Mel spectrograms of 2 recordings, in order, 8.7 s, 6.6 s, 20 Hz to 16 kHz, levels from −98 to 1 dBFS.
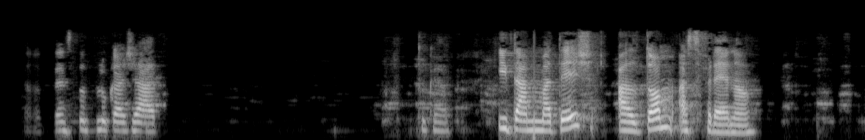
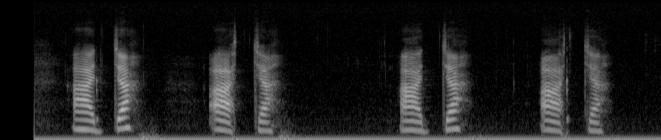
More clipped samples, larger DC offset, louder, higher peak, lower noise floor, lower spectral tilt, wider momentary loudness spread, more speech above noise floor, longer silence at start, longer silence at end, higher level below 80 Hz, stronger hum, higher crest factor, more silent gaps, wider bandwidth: neither; second, under 0.1% vs 0.5%; first, -21 LUFS vs -34 LUFS; first, -2 dBFS vs -12 dBFS; first, under -90 dBFS vs -64 dBFS; about the same, -4 dB/octave vs -3 dB/octave; first, 20 LU vs 13 LU; first, over 68 dB vs 30 dB; first, 0.55 s vs 0 s; second, 0.4 s vs 0.55 s; about the same, -64 dBFS vs -62 dBFS; neither; about the same, 22 dB vs 26 dB; neither; second, 8 kHz vs 16 kHz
